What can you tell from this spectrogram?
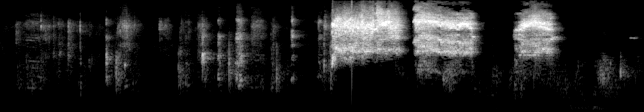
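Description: Infant macaque crying in distress: a run of short, sharp squeaks, then three loud, harsh screams in the second half.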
